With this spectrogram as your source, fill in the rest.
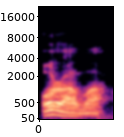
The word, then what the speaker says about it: orava: is a uh orav I'm going to pronounce it in Finnish orava o r a v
